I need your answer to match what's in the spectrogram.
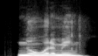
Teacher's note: flapping the sound ta, and becomes ra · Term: flapping ta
